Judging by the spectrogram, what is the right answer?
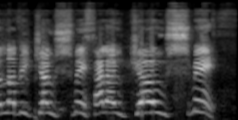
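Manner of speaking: very high, loud, thrilled, excited shouting. Host reading out viewer names, greeting one with excited shouting. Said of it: "Sorry, I'm shouting. I was excited".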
